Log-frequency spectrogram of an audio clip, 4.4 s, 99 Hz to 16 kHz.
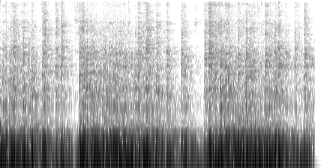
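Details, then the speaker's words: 1975 Chevy C10, first start of the newly rebuilt engine: deep, loud, raw rumble with a choppy low beat and no muffling because the exhaust pipe fell off. ">> Dude, the exhaust fell off. That's why it's so loud."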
